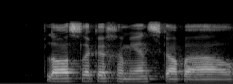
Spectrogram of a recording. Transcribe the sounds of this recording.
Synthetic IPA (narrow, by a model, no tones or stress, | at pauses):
plɑːsləkəχəmiənskɐpəɦælˠ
